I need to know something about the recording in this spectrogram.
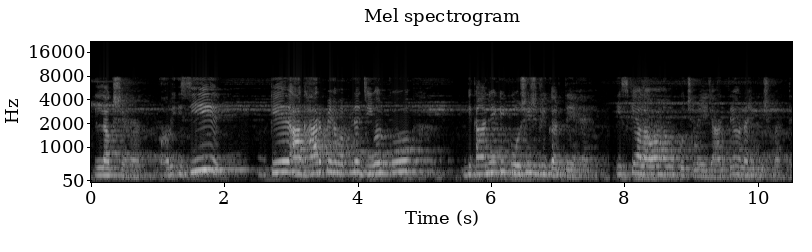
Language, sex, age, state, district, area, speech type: Hindi, female, 30-45, Uttar Pradesh, Mirzapur, rural, spontaneous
